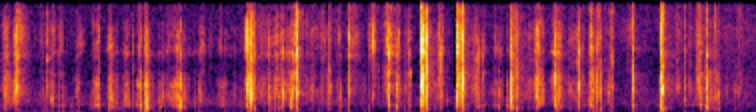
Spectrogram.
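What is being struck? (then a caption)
Plastic pump bottle. Fingernails tap and click on the pump cap and body of a white plastic cleansing milk bottle. The sound is a quick, uneven run of sharp, dry plastic clicks with bright, crisp tops and almost no ring, over a low, quiet background hiss.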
